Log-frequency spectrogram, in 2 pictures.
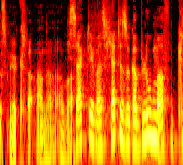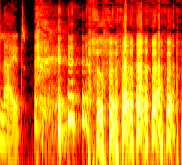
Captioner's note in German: gelächter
